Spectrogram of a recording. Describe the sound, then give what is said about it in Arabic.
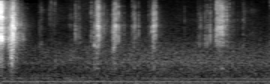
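A leather pouch and a small box inside it, holding Veronal, are handled: a sharp opening click, then several soft rustles and light scrapes spaced apart, quiet over a faint steady hum. “لقينا بين أغراضها هذا الكيس الجلد وفيه هاي العلبة”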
